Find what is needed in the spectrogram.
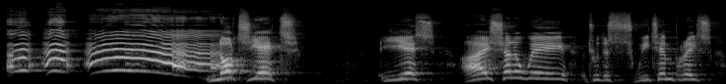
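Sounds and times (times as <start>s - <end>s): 
rooster crowing: 0.0s - 2.2s
speech: 2.1s - 3.0s, 3.8s - 7.2s.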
